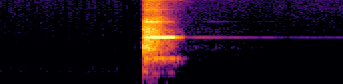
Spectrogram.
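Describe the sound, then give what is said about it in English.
A single bright strike of a small bell, a quick metallic ding whose high tone lingers briefly before fading, heard alone against silence. “Normally, we focus on the sound, the object, the sound of the bell.”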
